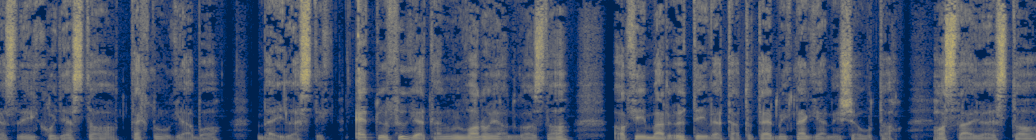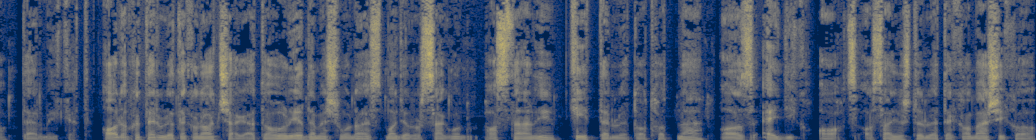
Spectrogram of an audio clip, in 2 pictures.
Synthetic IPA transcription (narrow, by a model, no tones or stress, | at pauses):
ɛzneːkho̞ɟɛst̪ɒt̪ɛxno̞lo̰ːɡija̰ːbɒ | bɛ̰ḭlːɛ̰st̪ik | ɛt̪ːøːlfyɡːɛt̪lɛnylvɒno̞jɒŋɡɒzd̪ɒɒ̰kimaːɾø̞t̪eːvɛt̪aːt̪ɒt̪ɛrmeːkmɛɡjɛlneːʃɛoːt̪ɒɦɒsnaːjːɒɛst̪ɒt̪ɛrmḛːkɛt̪ɒnːɒ̰kɒt̪ɛɾylɛt̪nɛkɒnɒcʃaːɡa̰ːt̪ɒɦo̞leːrd̪ɛmɛʃʋo̞lnɒɛst̪mɒɟɒɾo̞rsaːɡo̞nhɒsnaːlnikeːt̪ːɛɾylɛt̪ɒt̪hɒt̪naːɒzɛɟːikɒsɒ̰saːjo̞ʃt̪ɛɾylɛt̪ɛkɒmaːʃikɒ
